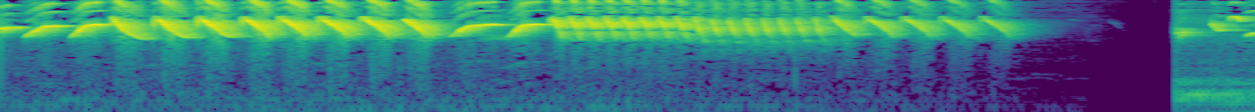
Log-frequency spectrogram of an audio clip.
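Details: Canary on display at Uranus Park, Pemalang, Central Java, Indonesia, delivering rapid rising slurred notes repeated about four times a second, then a faster dense trill that fades into silence before a short noisy burst.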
